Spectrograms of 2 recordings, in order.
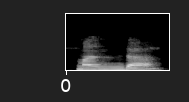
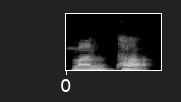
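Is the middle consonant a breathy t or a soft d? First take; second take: soft d; breathy t. First: The middle consonant is a soft d. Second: The middle consonant is a breathy t. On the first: The speaker calls it wrong. "bukan manda" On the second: The speaker calls it right. "D-nya akan dilafalkan menjadi T H"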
